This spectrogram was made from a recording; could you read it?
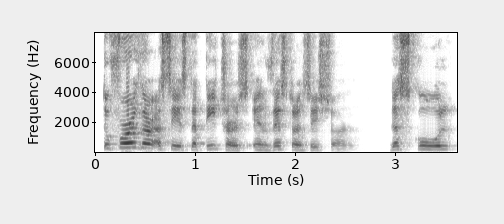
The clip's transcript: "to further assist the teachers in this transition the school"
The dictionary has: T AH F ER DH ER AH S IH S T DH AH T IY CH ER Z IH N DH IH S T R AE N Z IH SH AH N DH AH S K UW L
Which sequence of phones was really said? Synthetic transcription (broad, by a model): T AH F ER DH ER AH S IH S T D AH T IY CH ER S IH N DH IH S T R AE N S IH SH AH N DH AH S K UW L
